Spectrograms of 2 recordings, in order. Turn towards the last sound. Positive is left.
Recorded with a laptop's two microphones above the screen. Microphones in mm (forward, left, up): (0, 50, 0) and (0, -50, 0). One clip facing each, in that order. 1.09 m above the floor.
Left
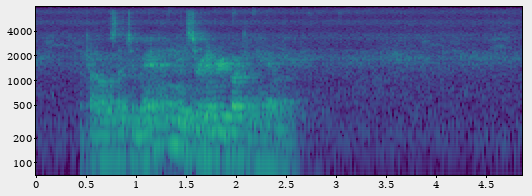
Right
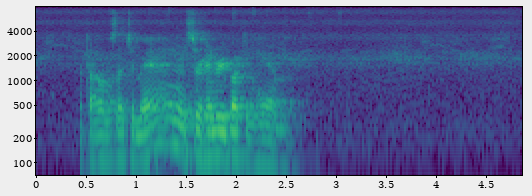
turn(degrees=-40)  # may be behind; listen again after turning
